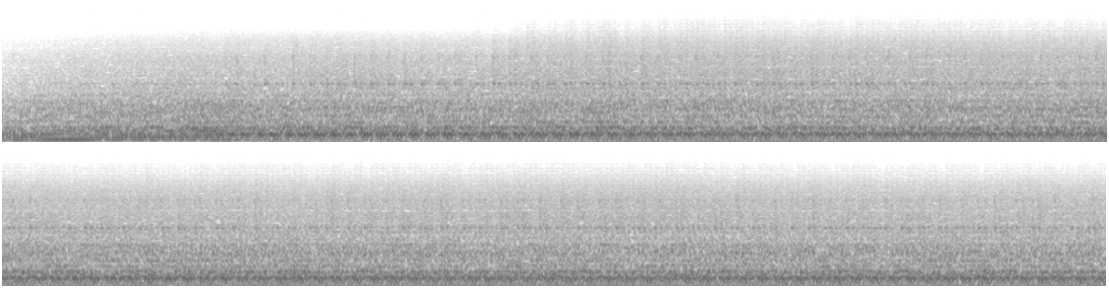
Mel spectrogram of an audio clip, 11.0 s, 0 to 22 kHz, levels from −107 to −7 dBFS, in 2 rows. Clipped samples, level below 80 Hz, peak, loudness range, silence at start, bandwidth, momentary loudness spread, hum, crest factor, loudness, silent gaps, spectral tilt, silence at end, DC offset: under 0.1%; -68 dBFS; -40 dBFS; 0 LU; 0 s; 15.5 kHz; 1 LU; none; 12 dB; -52 LUFS; none; -6 dB/octave; 0 s; under 0.1%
